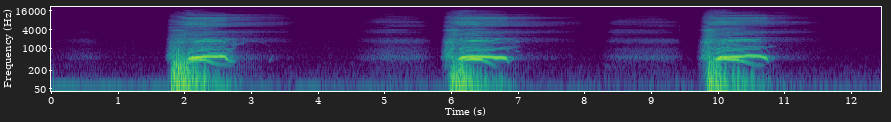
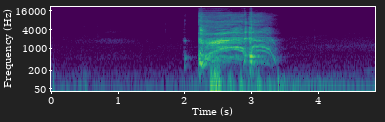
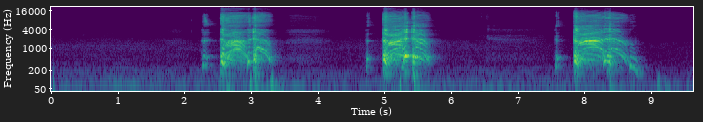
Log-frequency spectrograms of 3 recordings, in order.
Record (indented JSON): {
  "exhalation_length": "12.5 s",
  "exhalation_amplitude": 7793,
  "exhalation_signal_mean_std_ratio": 0.41,
  "cough_length": "4.9 s",
  "cough_amplitude": 10446,
  "cough_signal_mean_std_ratio": 0.38,
  "three_cough_length": "9.6 s",
  "three_cough_amplitude": 15793,
  "three_cough_signal_mean_std_ratio": 0.35,
  "survey_phase": "alpha (2021-03-01 to 2021-08-12)",
  "age": "18-44",
  "gender": "Female",
  "wearing_mask": "No",
  "symptom_cough_any": true,
  "symptom_fatigue": true,
  "symptom_headache": true,
  "symptom_change_to_sense_of_smell_or_taste": true,
  "symptom_onset": "3 days",
  "smoker_status": "Ex-smoker",
  "respiratory_condition_asthma": false,
  "respiratory_condition_other": false,
  "recruitment_source": "Test and Trace",
  "submission_delay": "2 days",
  "covid_test_result": "Positive",
  "covid_test_method": "ePCR"
}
